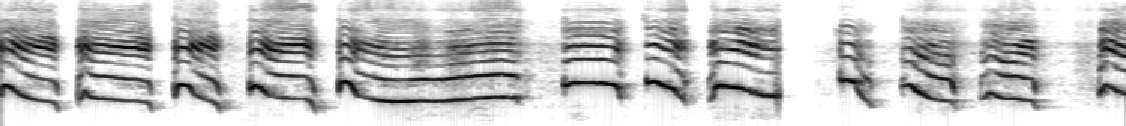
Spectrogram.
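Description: Beagle puppies giving high, squeaky yelping barks, each sliding downward, in quick irregular bursts.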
